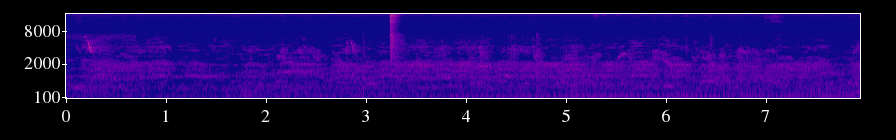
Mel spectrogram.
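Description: Faint birds chirping over a low steady hum that grows a little stronger midway, with a single sharp click about three seconds in.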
